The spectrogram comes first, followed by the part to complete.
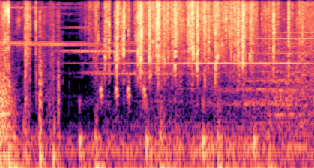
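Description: Electronic outro sound design for an animated end card: deep, irregular bass pulses under many sharp glitchy clicks, with a couple of steady high tones held through the middle.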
